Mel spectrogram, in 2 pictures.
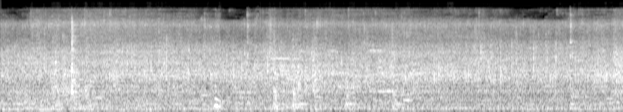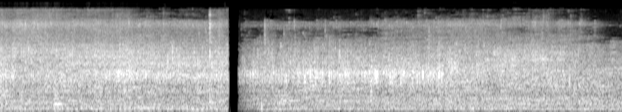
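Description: A pan of fried meat and spices sizzles steadily as heated water is poured in; the hiss runs continuously, drops out for a moment, then resumes at a similar level.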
